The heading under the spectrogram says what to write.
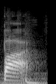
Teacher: Et même le T à la fin de bat, on le dit pas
